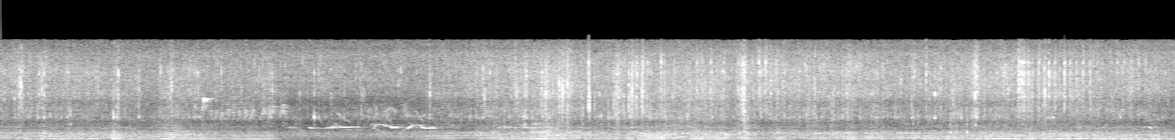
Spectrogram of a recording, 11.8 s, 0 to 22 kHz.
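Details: Hornets on 30 June 2020 keep up a rich droning buzz that dips briefly near three seconds, then swells again with wavering pitch; short bird whistles sound faintly in the distance.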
